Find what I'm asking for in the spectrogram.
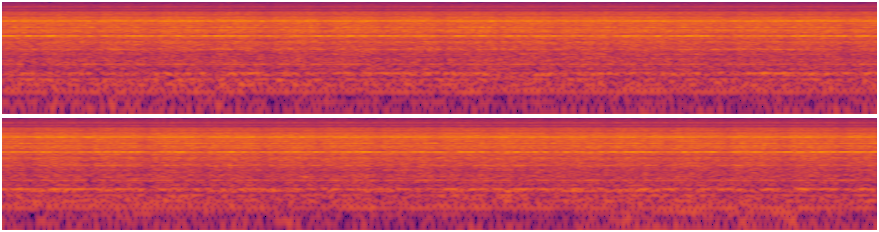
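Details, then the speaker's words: On-car brake lathe cutting a brake rotor with anti-chatter pads fitted, after the clutch click: steady high-pitched hiss with a thin constant ring, no chatter or grabbing; normal, clean rotor machining. "that click indicates that the clutch has been applied and you can now hear that the rotor is starting to cut"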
